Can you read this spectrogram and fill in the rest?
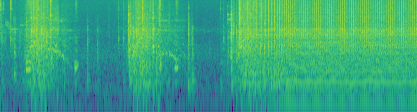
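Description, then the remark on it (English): A lawnmower engine is yanked twice with sputtering pulls, then catches on the third try and settles into a loud, steady, buzzing drone. “I'll start the lawnmower.”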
